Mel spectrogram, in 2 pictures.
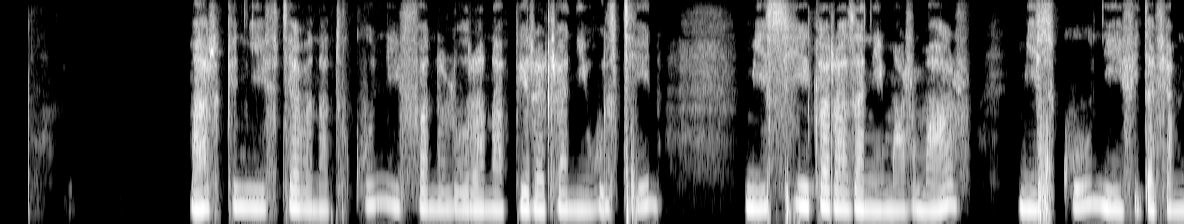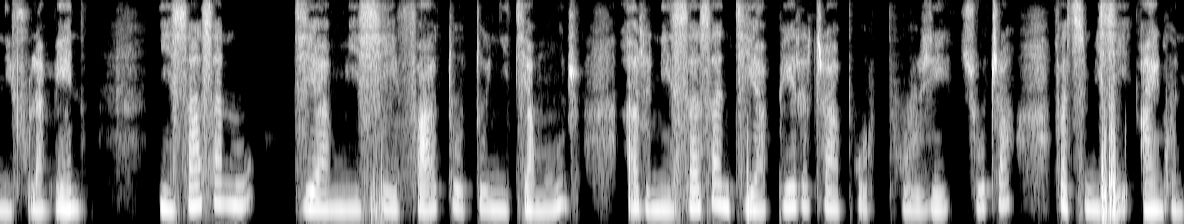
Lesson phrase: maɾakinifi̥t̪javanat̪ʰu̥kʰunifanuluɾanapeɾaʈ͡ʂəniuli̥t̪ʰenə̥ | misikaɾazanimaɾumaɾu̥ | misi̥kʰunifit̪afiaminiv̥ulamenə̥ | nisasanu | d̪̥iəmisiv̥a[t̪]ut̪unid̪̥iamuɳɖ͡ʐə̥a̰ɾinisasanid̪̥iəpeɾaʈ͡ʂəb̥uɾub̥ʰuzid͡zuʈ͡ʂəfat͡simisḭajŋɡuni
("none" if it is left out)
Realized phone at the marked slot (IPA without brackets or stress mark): t̪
